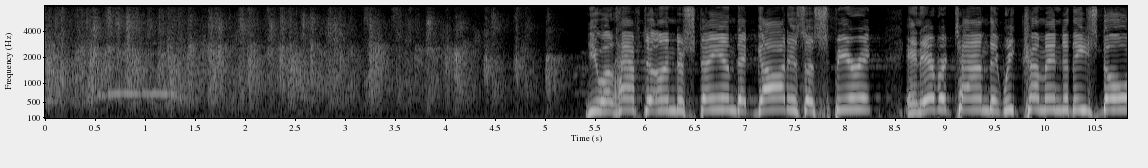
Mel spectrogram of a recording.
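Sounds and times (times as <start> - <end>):
audience clapping hands in praise: 0.0 - 5.3
speech: 5.4 - 10.8.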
